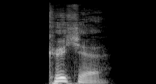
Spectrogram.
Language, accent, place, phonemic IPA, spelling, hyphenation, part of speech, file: German, Germany, Berlin, /ˈkʏçə/, Küche, Kü‧che, noun, De-Küche.ogg
- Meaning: 1. kitchen (room) 2. cuisine (cooking traditions)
